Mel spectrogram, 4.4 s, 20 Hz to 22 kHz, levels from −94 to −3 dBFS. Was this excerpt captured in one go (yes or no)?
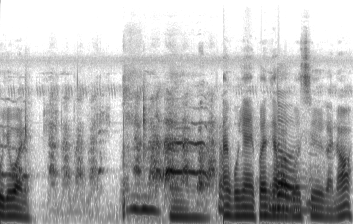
no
